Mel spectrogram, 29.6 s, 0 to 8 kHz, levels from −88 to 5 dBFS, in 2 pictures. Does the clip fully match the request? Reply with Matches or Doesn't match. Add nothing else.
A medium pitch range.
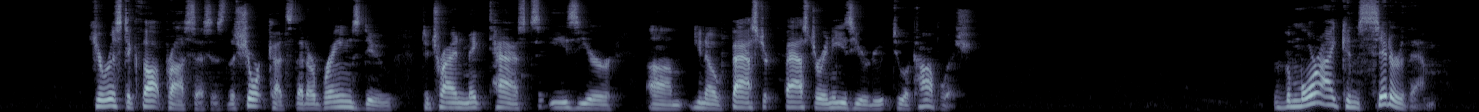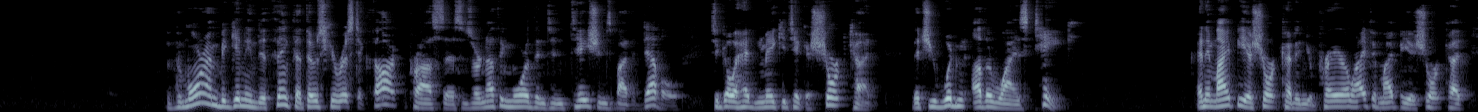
Matches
